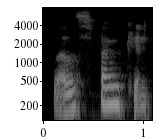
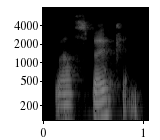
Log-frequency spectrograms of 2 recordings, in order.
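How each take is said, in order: First: Higher-pitched, disbelieving repeat; taken aback, voice lifting; incredulous echo. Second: Said in the usual way. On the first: Real, not acted. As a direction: echo it back as if you can't believe it. Repeats comment back in disbelief.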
